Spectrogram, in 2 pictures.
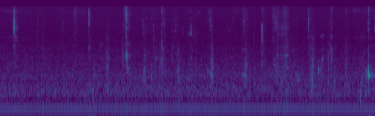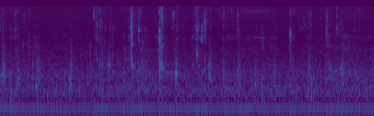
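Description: A person chewing raw olive flounder sashimi close to a clip-on microphone: soft wet mouth clicks and smacks scattered irregularly throughout, a little louder about five and a half seconds in and around eight seconds. A steady low hum runs underneath.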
